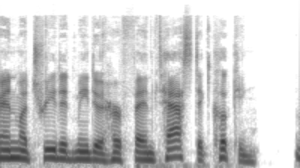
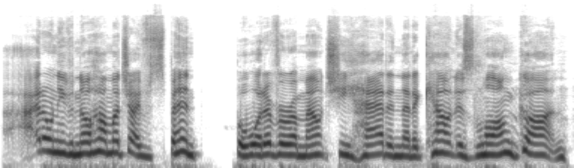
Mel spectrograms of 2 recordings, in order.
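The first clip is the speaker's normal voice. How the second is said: higher, strained tearful voice; sobbing; 8 semitones higher, 5 dB louder than usual. Acted. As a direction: confess it half-sobbing, voice pushed up. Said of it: "I sobbed".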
